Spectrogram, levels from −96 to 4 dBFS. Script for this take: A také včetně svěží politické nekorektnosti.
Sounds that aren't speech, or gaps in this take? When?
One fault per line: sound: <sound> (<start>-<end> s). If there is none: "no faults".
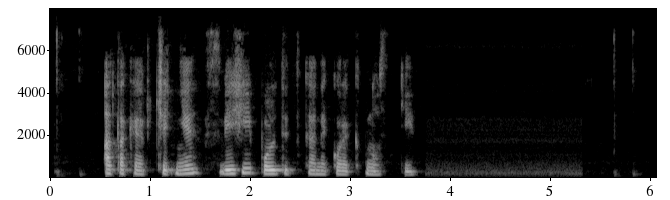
no faults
